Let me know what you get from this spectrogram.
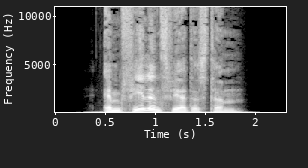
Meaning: strong dative masculine/neuter singular superlative degree of empfehlenswert
- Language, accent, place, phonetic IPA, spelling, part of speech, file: German, Germany, Berlin, [ɛmˈp͡feːlənsˌveːɐ̯təstəm], empfehlenswertestem, adjective, De-empfehlenswertestem.ogg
